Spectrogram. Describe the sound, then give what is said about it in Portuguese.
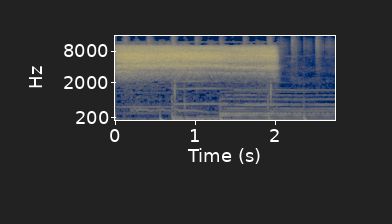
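A voice imitates white noise like a TV gone off the air, used to help a baby sleep, with a steady, breathy hiss lasting about two seconds, then stops, leaving faint low background sounds. “Outra coisa que também ajuda muito é o ruído branco, que funciona como se fosse aquela quando a televisão sai fora do ar, que faz o barulho assim.”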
